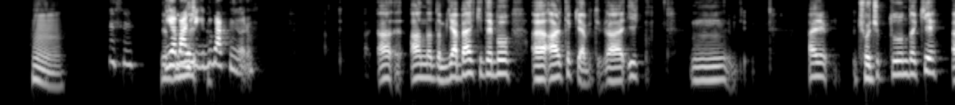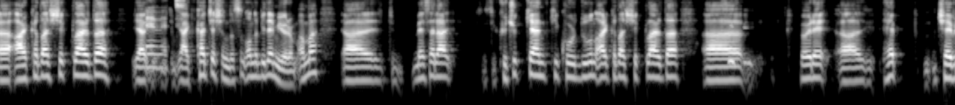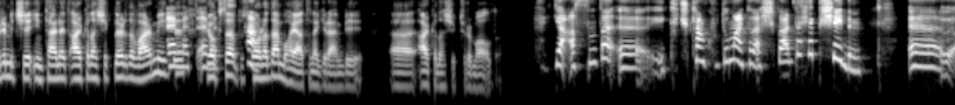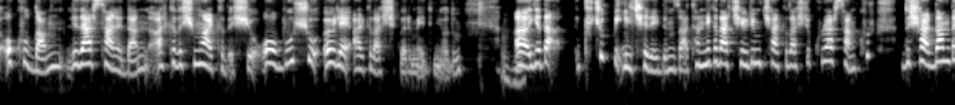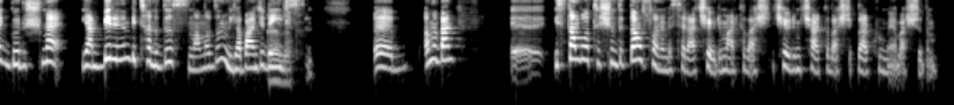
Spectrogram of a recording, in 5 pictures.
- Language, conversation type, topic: Turkish, podcast, Online arkadaşlıklar gerçek bir bağa nasıl dönüşebilir?
- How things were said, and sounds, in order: other background noise; other noise; unintelligible speech; unintelligible speech; chuckle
